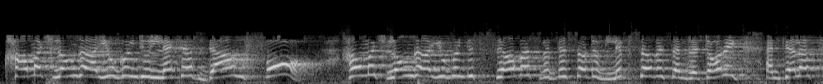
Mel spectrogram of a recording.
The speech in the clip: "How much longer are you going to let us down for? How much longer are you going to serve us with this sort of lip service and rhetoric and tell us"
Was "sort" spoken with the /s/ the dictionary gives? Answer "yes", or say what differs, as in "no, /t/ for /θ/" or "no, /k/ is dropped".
yes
